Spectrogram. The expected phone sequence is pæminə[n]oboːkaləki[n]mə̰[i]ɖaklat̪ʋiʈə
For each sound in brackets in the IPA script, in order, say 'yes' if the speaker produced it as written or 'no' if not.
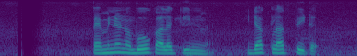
yes, yes, yes

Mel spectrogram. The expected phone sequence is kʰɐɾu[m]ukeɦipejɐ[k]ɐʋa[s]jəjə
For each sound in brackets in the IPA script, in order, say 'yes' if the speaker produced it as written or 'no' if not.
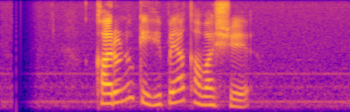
no, yes, no

